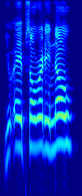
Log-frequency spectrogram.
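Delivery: loud, high hype-bro chant; crypto bro. Acted. Meme hype sign-off to viewers.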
